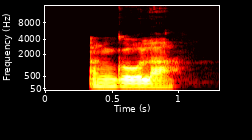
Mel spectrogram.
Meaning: Angola (a country in Southern Africa)
- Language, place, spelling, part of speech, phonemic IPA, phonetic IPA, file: Hindi, Delhi, अंगोला, proper noun, /əŋ.ɡoː.lɑː/, [ɐ̃ŋ.ɡoː.läː], LL-Q1568 (hin)-अंगोला.wav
